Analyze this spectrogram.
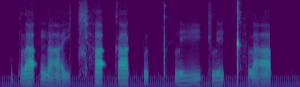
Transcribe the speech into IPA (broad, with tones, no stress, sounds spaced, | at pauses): p l a˦˥ ʔ n aː˩˦ j t͡ɕʰ a˥˩ ʔ k a˥˩ k̚ p ɯ˨˩ k̚ pʰ l iː˦˥ k l i˦˥ t̚ kʰ l a˦˥ p̚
